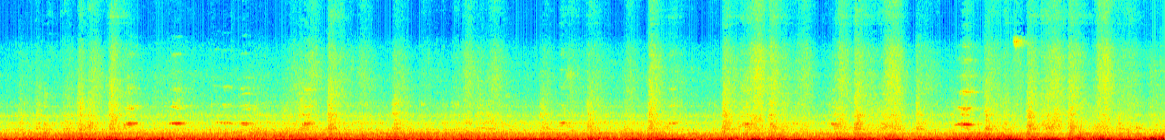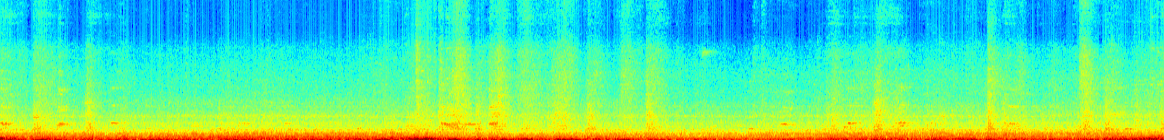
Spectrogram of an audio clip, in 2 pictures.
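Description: Metra commuter train running at speed, heard from inside a passenger car: a steady low rumble with wheels clicking over rail joints and brief light squeaks.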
